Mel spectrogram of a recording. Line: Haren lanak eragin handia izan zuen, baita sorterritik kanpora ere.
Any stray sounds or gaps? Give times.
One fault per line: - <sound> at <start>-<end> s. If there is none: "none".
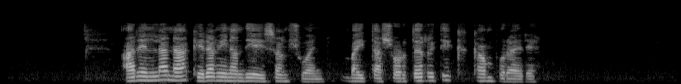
none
